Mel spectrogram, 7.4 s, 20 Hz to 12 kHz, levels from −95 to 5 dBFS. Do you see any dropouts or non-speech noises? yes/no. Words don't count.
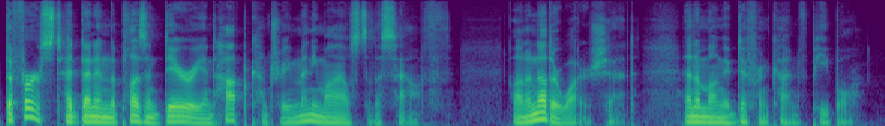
no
